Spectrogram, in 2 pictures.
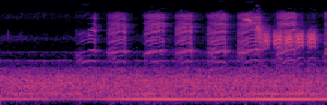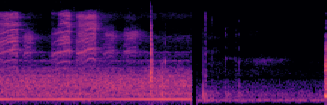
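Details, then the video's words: A group of Carolina chickadees in a small patch of woods in south New Jersey gives a quick run of harsh, buzzy high notes, several per second, over a steady low mechanical hum that cuts out near the end. "i can hear a bunch of chickadees calling back in these trees let's take a closer look and see if we can spot some"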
